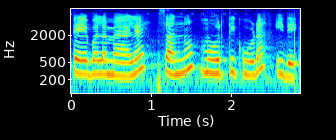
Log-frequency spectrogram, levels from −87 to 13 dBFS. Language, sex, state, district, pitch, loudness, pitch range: Kannada, female, Karnataka, Bidar, 280 Hz, -16 LUFS, 265-300 Hz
